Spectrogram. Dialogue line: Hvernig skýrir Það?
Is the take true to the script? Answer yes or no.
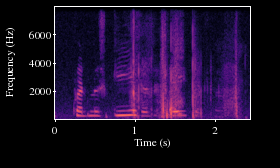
no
